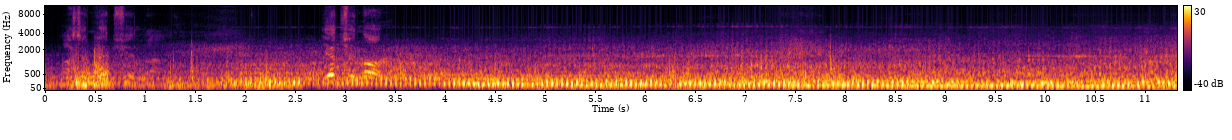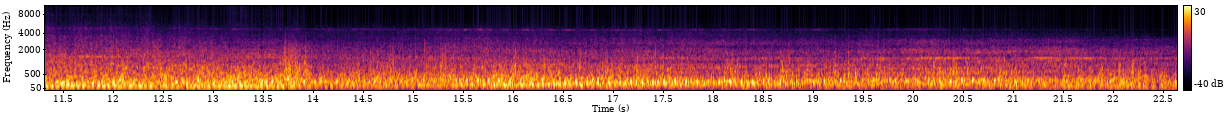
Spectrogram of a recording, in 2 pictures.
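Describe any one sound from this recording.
A helicopter's rotor thumps loudly overhead, outdoors.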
